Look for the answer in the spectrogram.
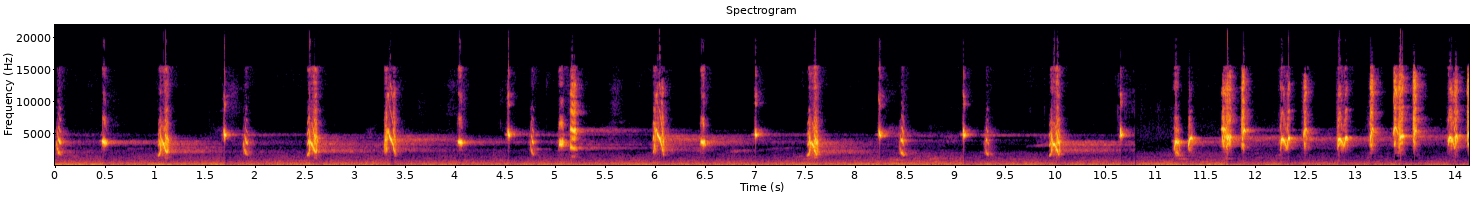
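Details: Long-tailed shrike song from a training lure: varied high, sharp notes with short whistled tails, spaced about half a second apart, building into a fast, dense twitter at the end.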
